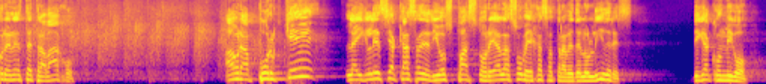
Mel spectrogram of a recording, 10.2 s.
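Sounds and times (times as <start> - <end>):
speech: 0.0 - 1.1, 3.0 - 8.5, 9.2 - 10.0
audience applause: 0.0 - 4.0.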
